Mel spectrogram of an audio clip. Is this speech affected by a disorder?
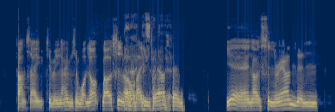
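Yes: cleft palate; congenital.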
